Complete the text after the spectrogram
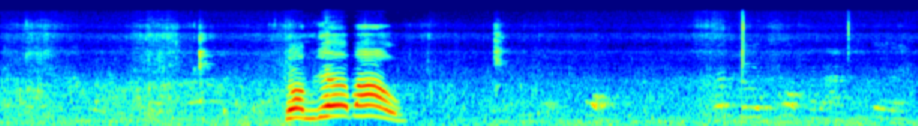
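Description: A man wades through shallow floodwater with swishing splashes.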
